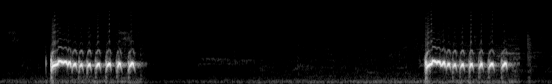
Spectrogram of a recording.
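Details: Zebra dove lure song in the ngerot and kuwor styles, used to stir breeding urge and prompt lazy birds to sing: two bursts of rapid pulsed cooing, each a sharp opening note then about seven quick beats, three seconds apart.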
